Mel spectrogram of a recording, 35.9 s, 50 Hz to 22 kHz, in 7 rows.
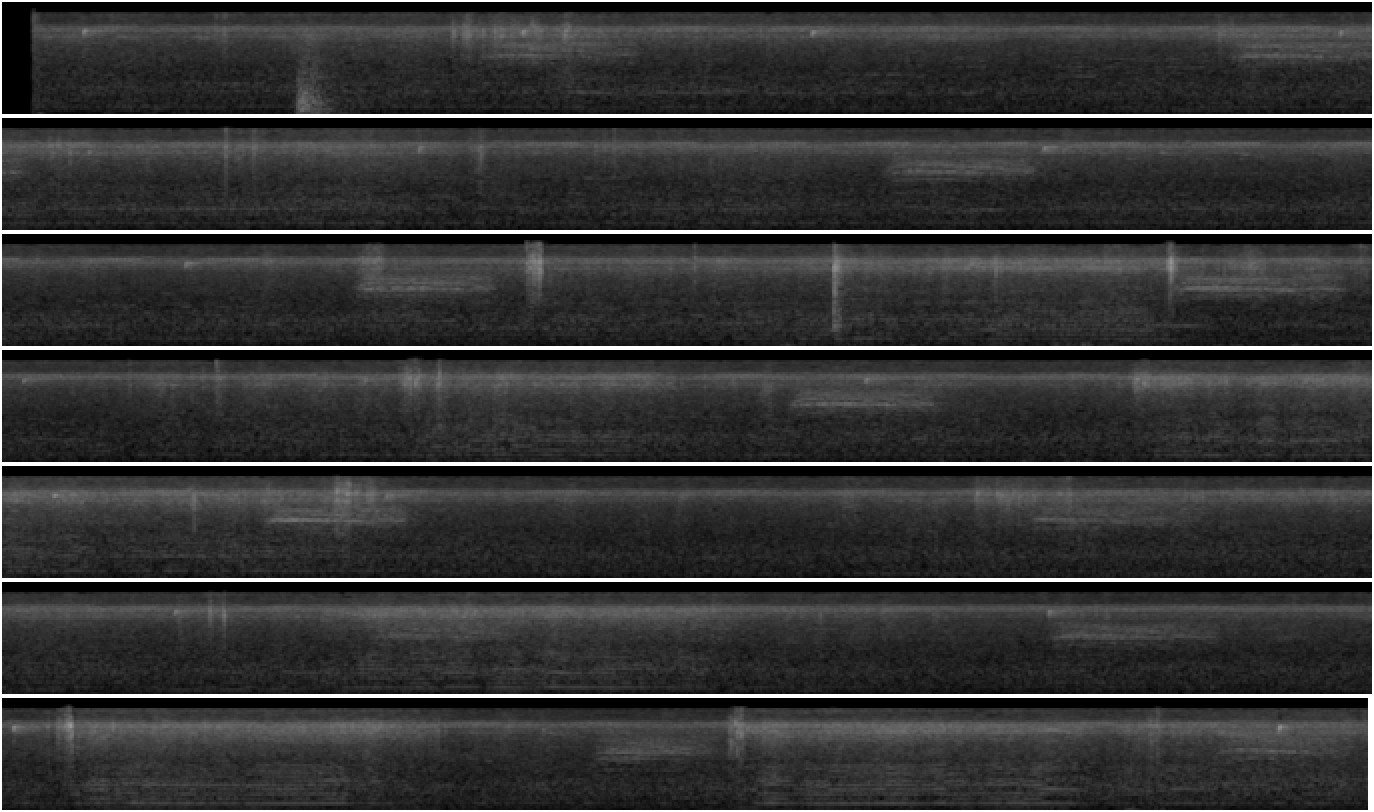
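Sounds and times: bees buzzing: 16.0 - 19.0, 24.2 - 28.5, 31.0 - 32.5, 33.5 - 35.9.

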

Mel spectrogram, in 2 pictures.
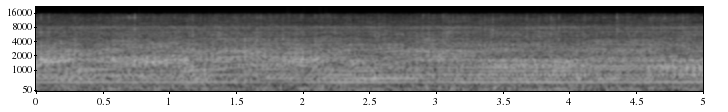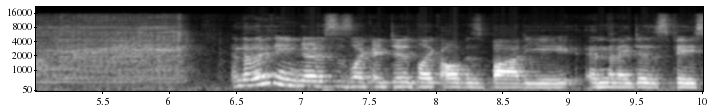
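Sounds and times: electric clippers humming: 0.0 - 6.2.

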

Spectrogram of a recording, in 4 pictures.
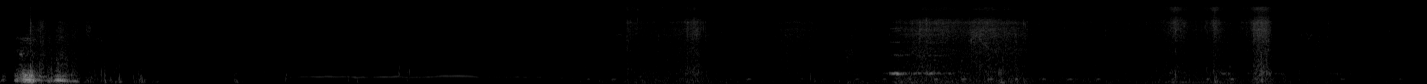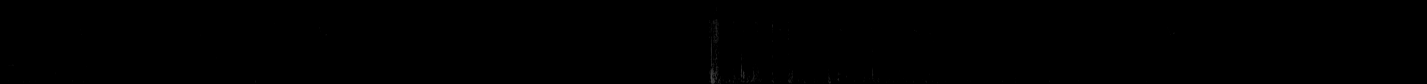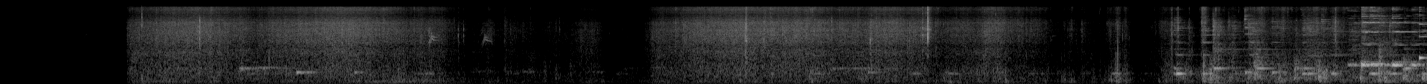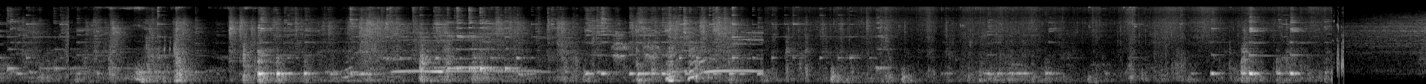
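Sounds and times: hay rustling: 6.2 - 13.4, 29.8 - 56.2
farm animals calling: 8.4 - 11.3, 30.9 - 34.5, 36.4 - 39.2, 40.1 - 56.2
footsteps crunching on snow: 29.8 - 56.1.

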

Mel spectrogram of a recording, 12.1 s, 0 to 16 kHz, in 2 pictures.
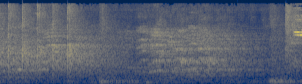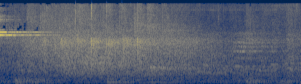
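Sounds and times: crowd and player voices echoing: 0.0 - 12.0
referee's whistle blast: 5.8 - 7.0.

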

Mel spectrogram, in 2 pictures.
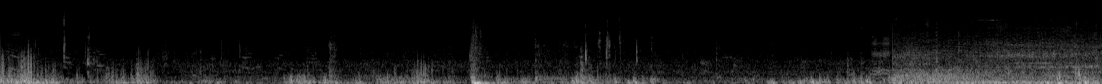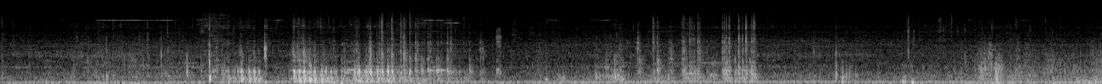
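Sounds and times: off-road vehicle engine running low: 8.7 - 22.0
rocks crunching under tyres: 9.0 - 22.0
tyre rubbing against vehicle body: 10.6 - 21.4.

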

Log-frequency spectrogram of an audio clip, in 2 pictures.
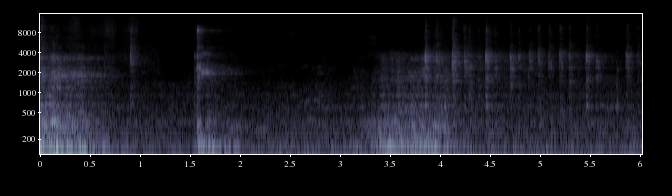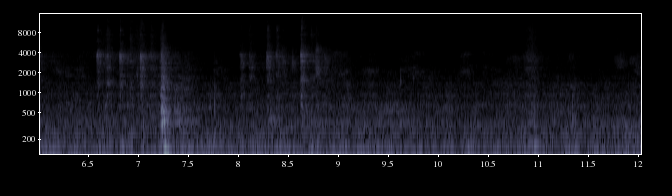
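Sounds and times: typing on computer keyboard: 3.8 - 7.4, 8.0 - 8.9.

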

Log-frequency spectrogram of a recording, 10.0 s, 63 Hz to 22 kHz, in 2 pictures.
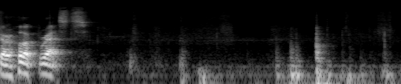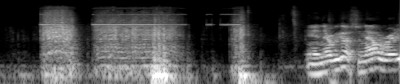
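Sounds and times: drill whining: 5.5 - 8.2.

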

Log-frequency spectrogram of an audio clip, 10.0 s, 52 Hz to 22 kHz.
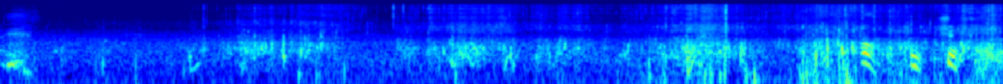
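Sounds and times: steady stream: 0.0 - 10.0
river water splashing: 0.1 - 10.0.

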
